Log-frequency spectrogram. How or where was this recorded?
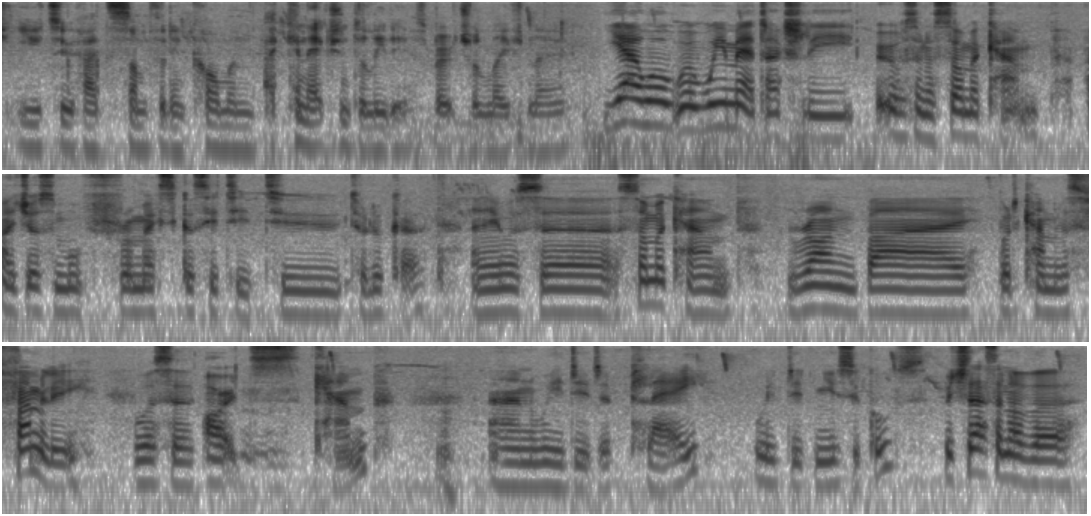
outdoors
